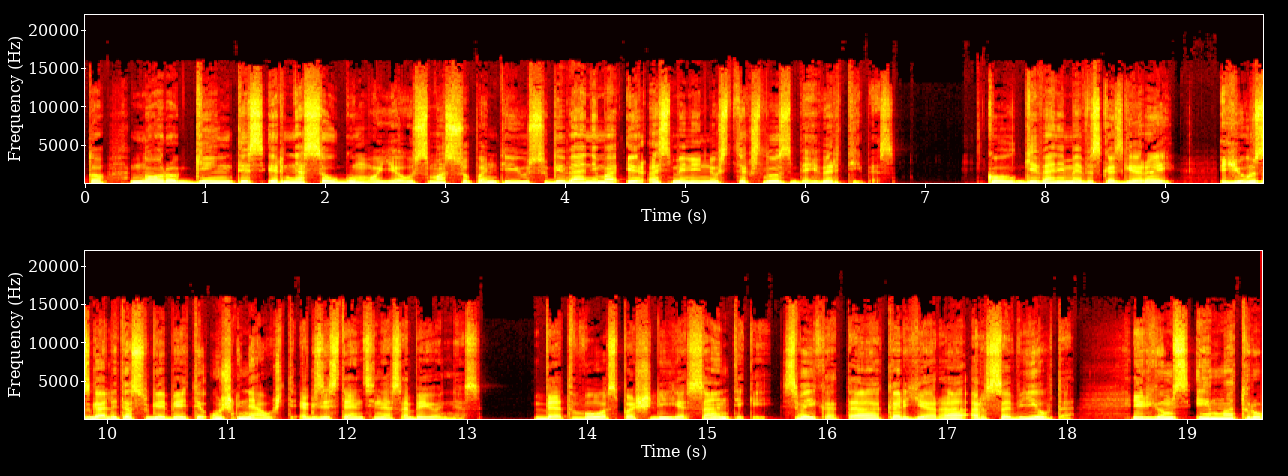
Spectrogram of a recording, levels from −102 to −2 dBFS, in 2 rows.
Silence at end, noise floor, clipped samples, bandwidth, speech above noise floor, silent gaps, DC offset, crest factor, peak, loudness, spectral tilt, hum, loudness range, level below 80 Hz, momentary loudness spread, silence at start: 0 s; -77 dBFS; under 0.1%; 16 kHz; 64 dB; none; under 0.1%; 14 dB; 0 dBFS; -14 LUFS; -5 dB/octave; none; 3 LU; -38 dBFS; 8 LU; 0.05 s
